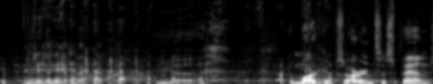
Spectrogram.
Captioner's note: panel laughs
